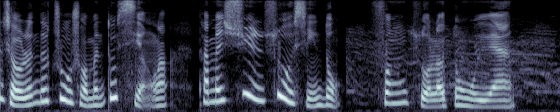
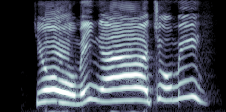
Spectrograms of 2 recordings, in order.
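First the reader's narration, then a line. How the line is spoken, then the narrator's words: Frantic yelling. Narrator (Chinese): 看守人赶紧大叫起来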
